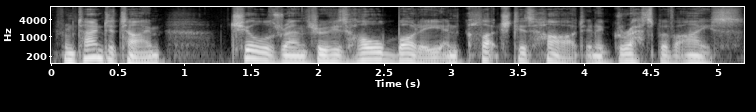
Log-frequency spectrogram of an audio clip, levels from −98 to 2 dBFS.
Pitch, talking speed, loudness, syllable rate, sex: 110 Hz, 220 wpm, -16 LUFS, 4.9 syllables/s, male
